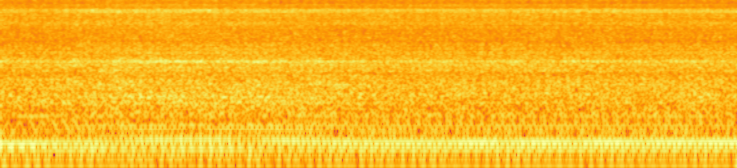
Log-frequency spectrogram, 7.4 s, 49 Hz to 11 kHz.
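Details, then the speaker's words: 1992 Ford Flareside truck on a day about 20 degrees warmer, with the used distributor cap cleaned, warmed up: a low, heavy idle with an uneven loping beat and the engine still shaking. Lopey rough idle; owner suspects a dead cylinder or two and may adjust the static distributor timing. "as you can see see by the way the engine is still shaking there's a lope to it so i think i might have a dead cylinder or two"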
